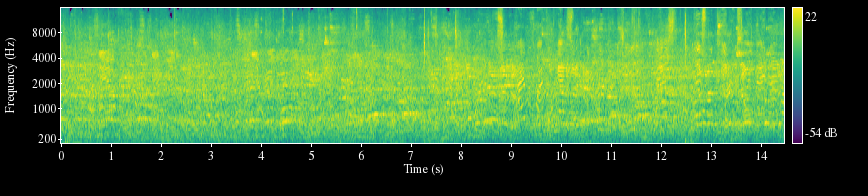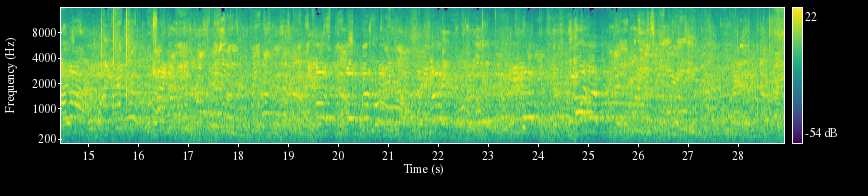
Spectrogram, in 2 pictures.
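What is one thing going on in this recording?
A crowd of spectators chatters and calls out throughout, echoing in a large hall.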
